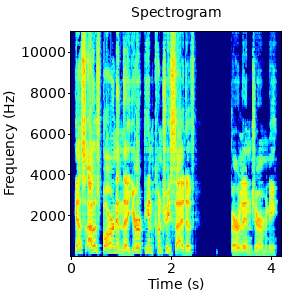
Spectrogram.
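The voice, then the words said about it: Put-on Irish accent. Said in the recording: “That was a really good Irish accent.”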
